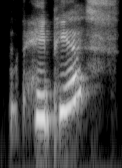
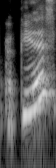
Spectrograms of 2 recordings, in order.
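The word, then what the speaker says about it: Papias: people like um bishop papius or pepias people have different pronunciations saying that he preferred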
